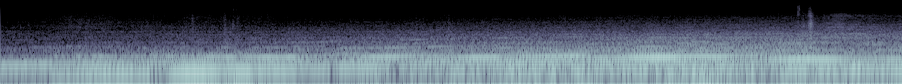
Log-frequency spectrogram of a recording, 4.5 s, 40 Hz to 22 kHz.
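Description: A Porsche 718 Cayman GTS engine revs up under acceleration, heard from inside the car as a rising, rasping drone that climbs in pitch steadily, with no talking.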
